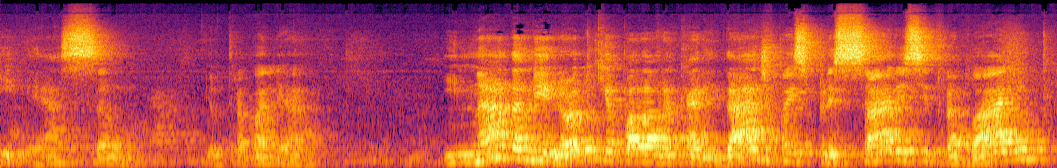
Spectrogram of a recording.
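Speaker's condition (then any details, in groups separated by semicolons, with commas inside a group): No condition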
